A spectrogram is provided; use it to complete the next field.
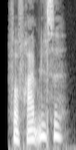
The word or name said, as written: forfremmelse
